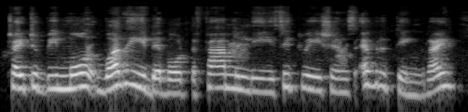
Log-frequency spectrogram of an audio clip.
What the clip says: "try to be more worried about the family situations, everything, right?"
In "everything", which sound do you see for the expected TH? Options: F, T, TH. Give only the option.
T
